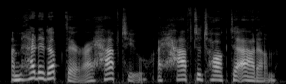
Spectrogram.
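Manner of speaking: usual speaking voice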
